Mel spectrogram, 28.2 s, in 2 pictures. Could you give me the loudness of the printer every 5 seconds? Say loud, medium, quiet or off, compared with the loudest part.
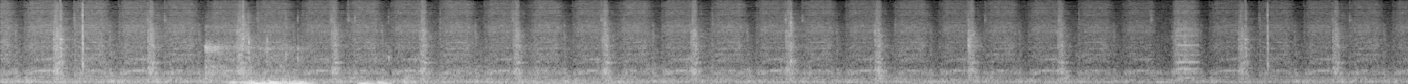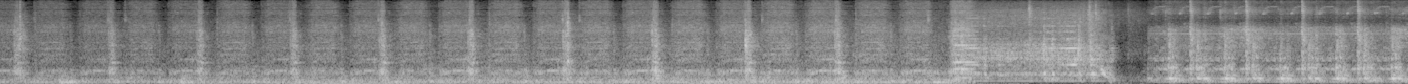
loud, medium, medium, medium, loud, loud.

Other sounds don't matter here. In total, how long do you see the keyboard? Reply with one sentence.
You can hear the keyboard for 2 seconds altogether.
